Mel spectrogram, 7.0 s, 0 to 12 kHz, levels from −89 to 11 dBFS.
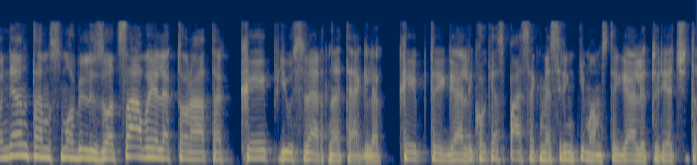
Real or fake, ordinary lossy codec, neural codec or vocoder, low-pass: real; MP3, 64 kbps; none; 7.2 kHz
